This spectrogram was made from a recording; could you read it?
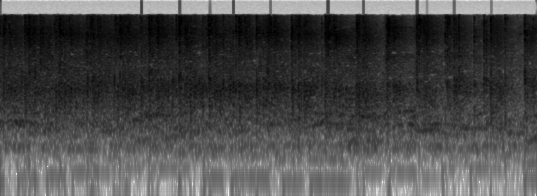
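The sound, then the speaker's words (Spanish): A large audience applauds steadily and loudly for a recognition presented to a teacher, a dense wash of clapping hands that holds for several seconds without letting up, with faint background murmur underneath. “Un fuerte aplauso para ellos.”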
